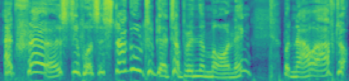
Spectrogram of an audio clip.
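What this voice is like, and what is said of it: Put-on old voice, accent sounds Eastern European. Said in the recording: “Why is he an old Eastern European lady? ... That's an 87-year-old man from Kent ... I'm doing a Kent accent ... That's not a Kent accent, that's an Eastern European lady”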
